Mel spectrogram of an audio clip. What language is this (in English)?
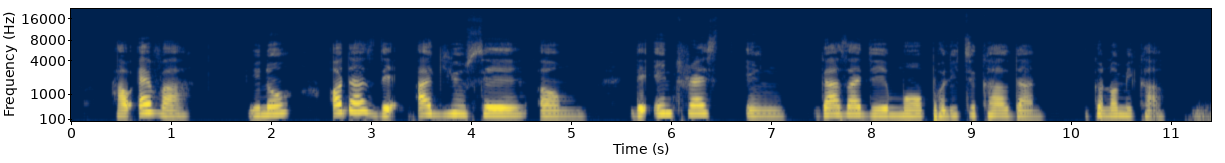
Nigerian Pidgin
